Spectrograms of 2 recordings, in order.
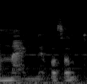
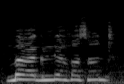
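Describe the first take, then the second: First: "magnificent" said with an extra syllable, mag-ni-fi-sen. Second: "Magnificent." said properly, slow and much higher; correct pronunciation. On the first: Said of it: "I added an extra syllable to magnificent". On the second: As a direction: carefully pronounce "Magnificent." as mag-NIF-i-cent, drawn out. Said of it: "It's not a magnificent". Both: Shown as a demonstration.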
